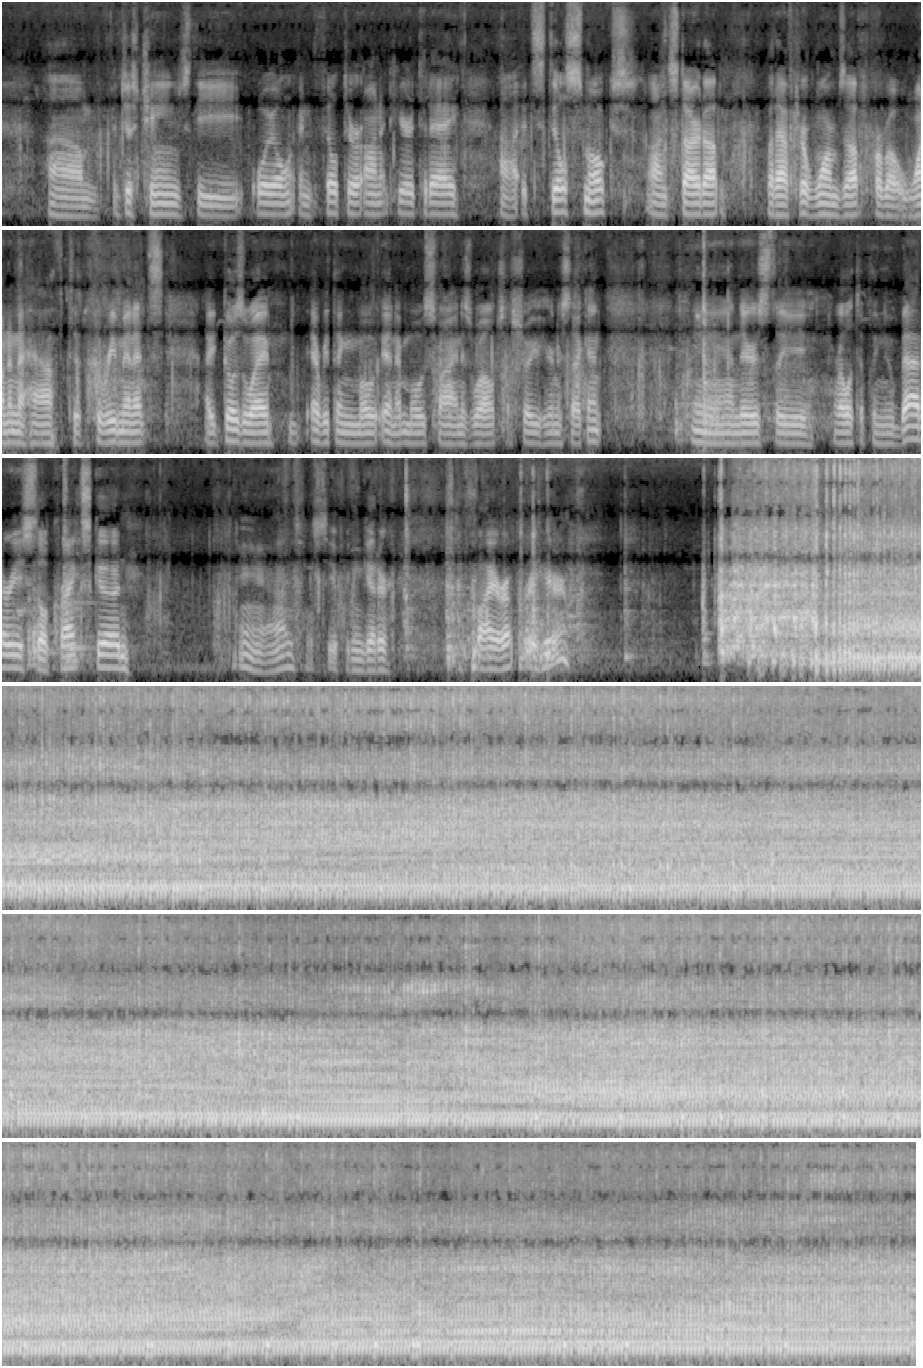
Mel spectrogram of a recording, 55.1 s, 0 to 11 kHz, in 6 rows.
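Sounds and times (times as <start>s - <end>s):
lawn tractor engine running: 25.5s - 55.0s.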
